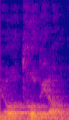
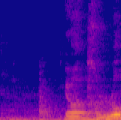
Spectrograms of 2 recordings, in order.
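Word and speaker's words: 여덟: 리을 비읍 여덜이라고 발음하나요? 여덥이라고 발음하나요? 여덜로 발음한다. 그렇지. 자, 그래서 리을 비읍은 리을로 발음합니다.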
